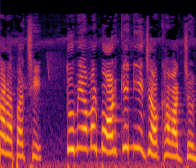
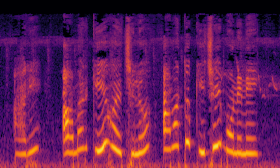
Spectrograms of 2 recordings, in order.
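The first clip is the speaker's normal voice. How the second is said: ordinary delivery, nothing marked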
